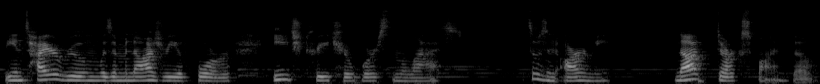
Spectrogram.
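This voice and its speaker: Low-voiced Dutch woman reading a horror tale. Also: steady tone, faint music behind. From Netherlands. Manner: hushed, measured, suspenseful storytelling. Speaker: streamer reading game lore. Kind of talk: dramatic story reading.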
